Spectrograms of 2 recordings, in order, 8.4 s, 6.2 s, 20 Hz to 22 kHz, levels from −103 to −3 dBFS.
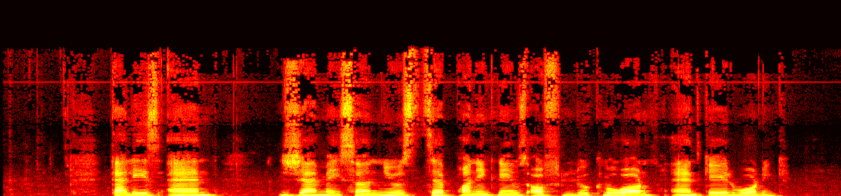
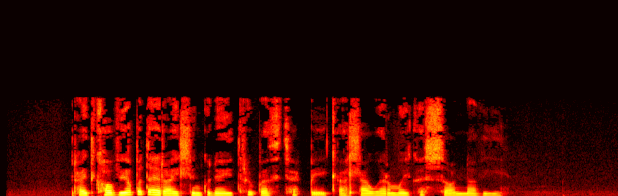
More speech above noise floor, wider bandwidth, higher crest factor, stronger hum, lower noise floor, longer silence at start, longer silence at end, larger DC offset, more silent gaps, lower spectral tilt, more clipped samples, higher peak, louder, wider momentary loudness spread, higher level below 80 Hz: about the same, 50 dB vs 49 dB; first, 16.5 kHz vs 11.5 kHz; about the same, 18 dB vs 20 dB; neither; second, -69 dBFS vs -76 dBFS; first, 1.1 s vs 0.75 s; second, 0.65 s vs 1.2 s; neither; neither; about the same, -5.5 dB/octave vs -5.5 dB/octave; neither; first, -2 dBFS vs -8 dBFS; first, -20 LUFS vs -28 LUFS; second, 9 LU vs 14 LU; first, -60 dBFS vs -76 dBFS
